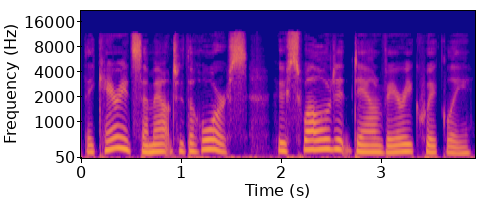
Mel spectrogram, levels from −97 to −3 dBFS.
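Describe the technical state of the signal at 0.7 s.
At 0.7 s the speech signal is intact, with no audible fault at that moment.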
